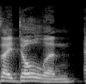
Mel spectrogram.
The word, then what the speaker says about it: Eidolon: The correct pronunciation is Eidolon, and I will not be saying it that way.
